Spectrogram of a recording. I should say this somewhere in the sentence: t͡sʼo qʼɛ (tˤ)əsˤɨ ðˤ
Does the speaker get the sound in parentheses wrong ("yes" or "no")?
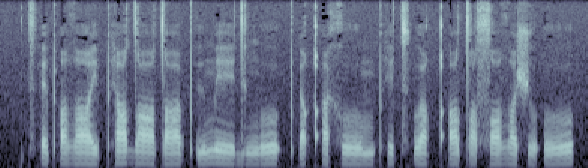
no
